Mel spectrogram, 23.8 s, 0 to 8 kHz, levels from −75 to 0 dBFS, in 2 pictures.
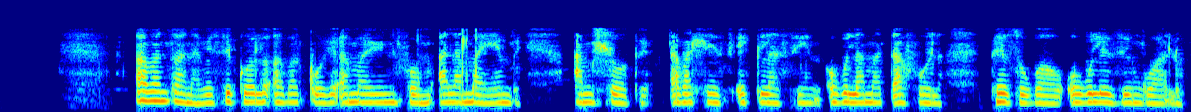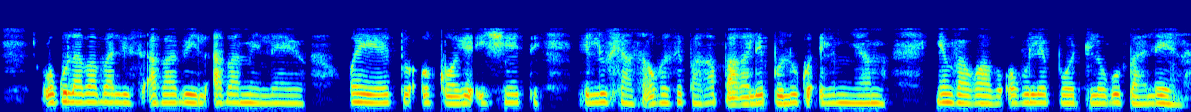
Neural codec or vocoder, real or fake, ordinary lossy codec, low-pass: none; real; AAC, 16 kbps; 7.2 kHz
